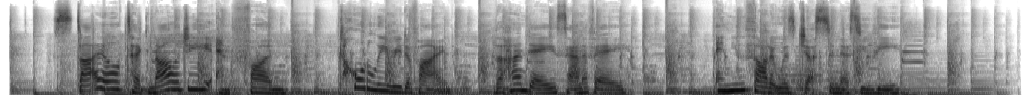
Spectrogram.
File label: english american automotive; Filipina, Asian-American professional voice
